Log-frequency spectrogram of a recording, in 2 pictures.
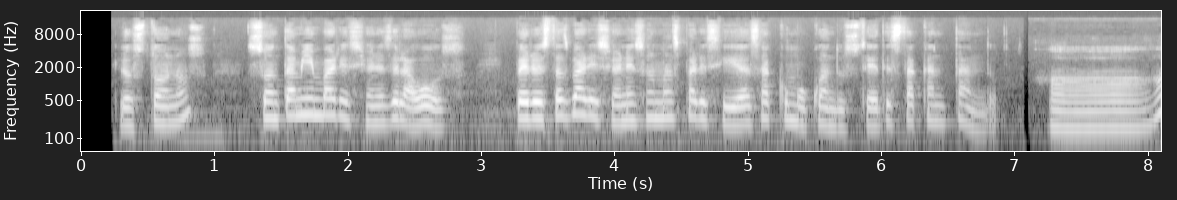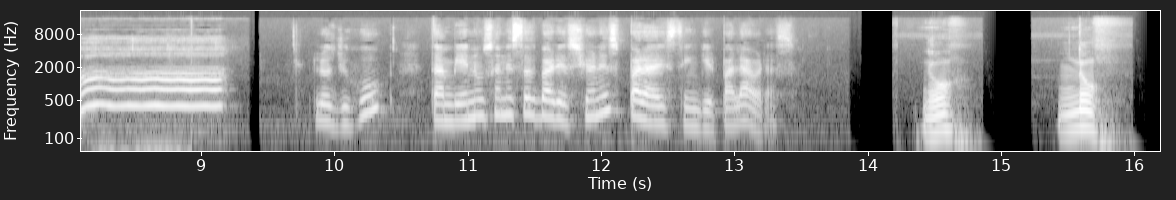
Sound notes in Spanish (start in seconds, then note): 7.2 persona haciendo variaciones de la voz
